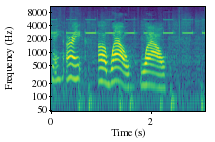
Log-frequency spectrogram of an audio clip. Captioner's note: EMF beeping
